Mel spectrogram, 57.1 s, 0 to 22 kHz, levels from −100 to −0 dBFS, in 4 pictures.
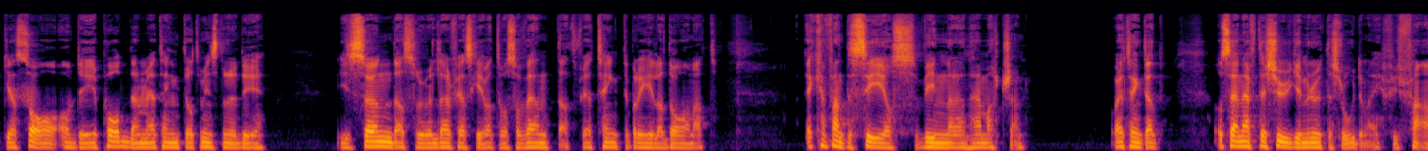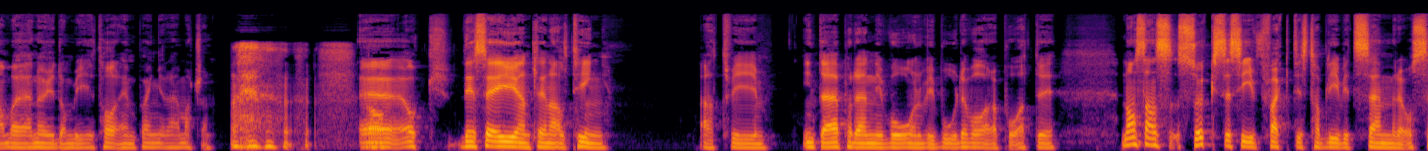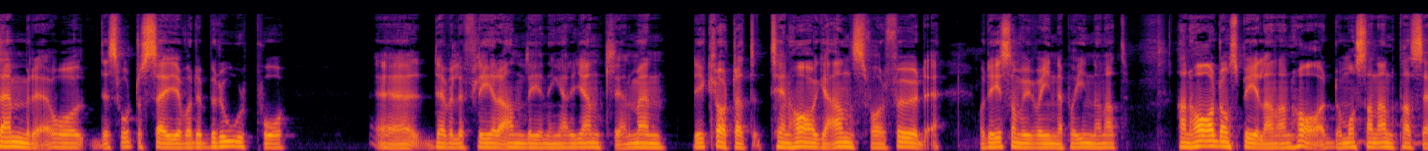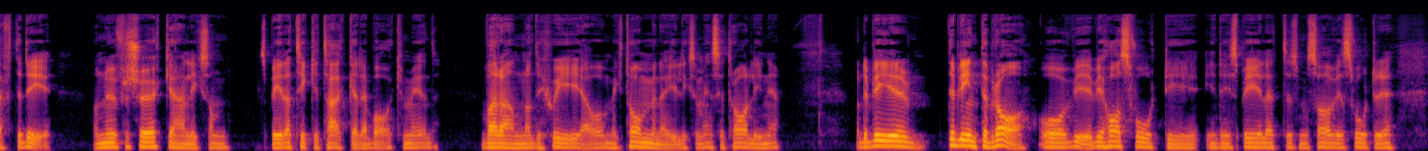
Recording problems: none

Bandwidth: 14.5 kHz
